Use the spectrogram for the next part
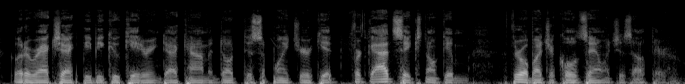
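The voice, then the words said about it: Minnesotan accent. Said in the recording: “You sound like a straight Minnesotan... oh, I'm from Minnesota.”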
